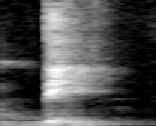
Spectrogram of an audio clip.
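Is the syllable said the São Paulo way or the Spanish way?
Spanish. It is said with a Spanish pronunciation. The speaker calls it right. "A gente fala di"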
